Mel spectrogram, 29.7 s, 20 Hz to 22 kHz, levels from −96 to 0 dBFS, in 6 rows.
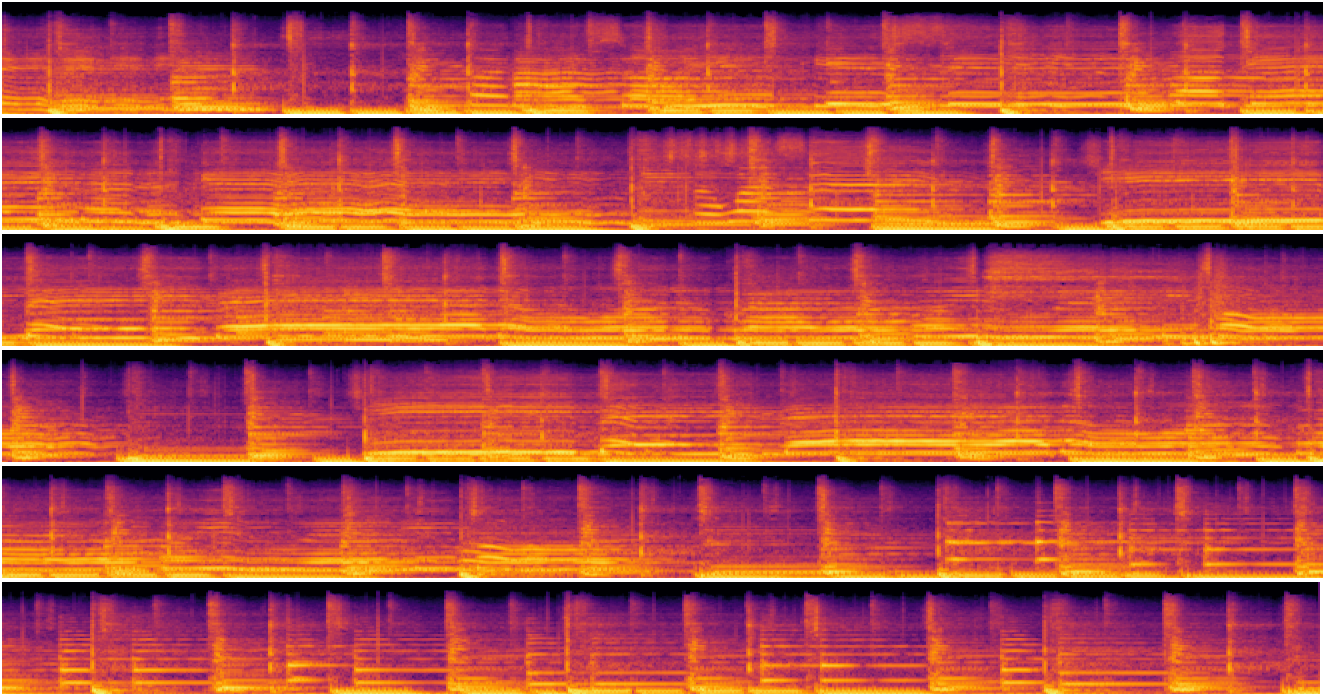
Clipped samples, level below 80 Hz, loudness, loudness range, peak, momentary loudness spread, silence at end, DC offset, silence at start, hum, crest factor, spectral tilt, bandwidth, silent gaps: under 0.1%; -18 dBFS; -12 LUFS; 4 LU; 0 dBFS; 5 LU; 0 s; under 0.1%; 0 s; none; 10 dB; -6 dB/octave; 13 kHz; none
